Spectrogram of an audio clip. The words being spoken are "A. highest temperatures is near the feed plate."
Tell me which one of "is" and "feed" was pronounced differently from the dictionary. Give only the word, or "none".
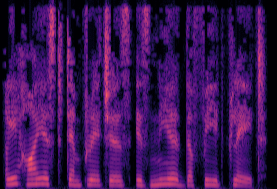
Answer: none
